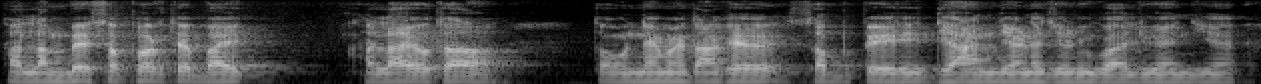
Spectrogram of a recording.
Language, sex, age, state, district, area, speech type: Sindhi, male, 45-60, Gujarat, Surat, urban, spontaneous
